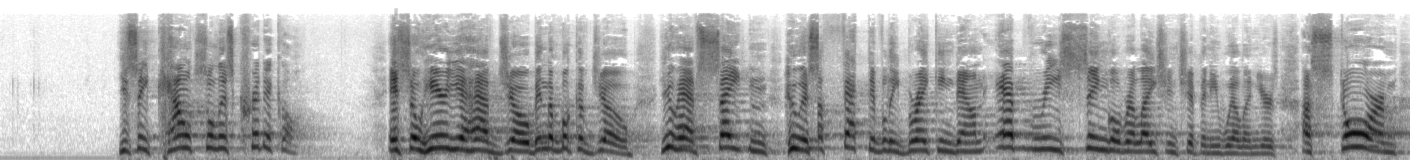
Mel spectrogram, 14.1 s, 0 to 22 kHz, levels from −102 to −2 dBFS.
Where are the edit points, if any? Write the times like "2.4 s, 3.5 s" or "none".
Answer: 8.2 s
